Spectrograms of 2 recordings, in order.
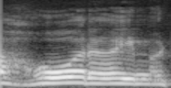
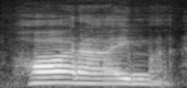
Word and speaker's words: Roraima: havia me dado conta que eu falava roraima tive que treinar no espelho para conseguir dizer ora a irmã que a pronúncia correta e desse estado nokia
